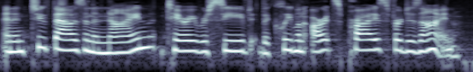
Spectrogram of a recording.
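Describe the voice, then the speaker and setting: A woman welcoming the audience and reading announcements at a public library forum, with a loud voice and careful, deliberate delivery of dates and times. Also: fairly high pitch. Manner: says she has a loud voice. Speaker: library communications manager introducing a forum. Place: public library meeting room.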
